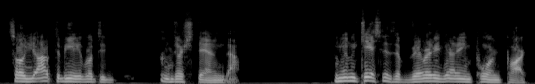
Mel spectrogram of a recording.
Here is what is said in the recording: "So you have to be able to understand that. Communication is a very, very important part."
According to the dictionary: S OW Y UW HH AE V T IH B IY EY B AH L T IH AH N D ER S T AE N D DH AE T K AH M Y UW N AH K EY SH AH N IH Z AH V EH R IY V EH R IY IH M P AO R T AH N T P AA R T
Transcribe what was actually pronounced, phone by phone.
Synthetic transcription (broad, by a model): S OW Y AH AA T T IH B IY EY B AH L T IH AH N D ER S T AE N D DH AE T K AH M Y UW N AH K EY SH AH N IH Z AH V EH R IY V EH R IY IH M P AO R T N P AA R T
